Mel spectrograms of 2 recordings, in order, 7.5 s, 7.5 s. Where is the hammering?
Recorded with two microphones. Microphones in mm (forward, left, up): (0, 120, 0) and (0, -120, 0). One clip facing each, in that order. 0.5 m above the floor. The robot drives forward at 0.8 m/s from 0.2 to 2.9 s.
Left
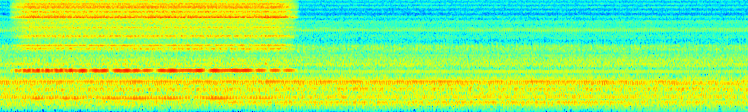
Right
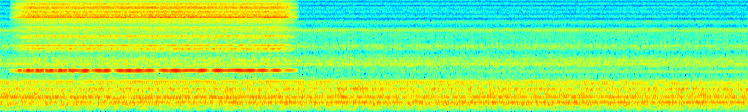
I don't hear hammering.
